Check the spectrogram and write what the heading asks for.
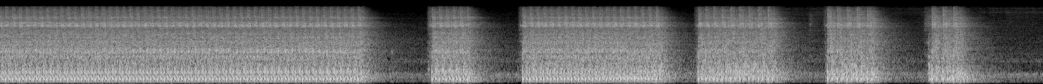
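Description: The powered pump of a hydraulic shop press runs with a fast, loud rattle, driving the ram down onto a tapered wrist pin bushing tool in a connecting rod's small end. It runs unbroken for nearly four seconds, then in five short spurts.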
